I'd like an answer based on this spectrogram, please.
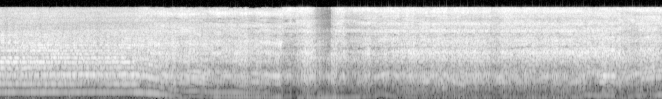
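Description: Parkside rotary tool with a small cut-off disc, running at a steady high pitch, then bogging down to a much lower, wavering pitch from about a second and a half in as it cuts into the heater element's metal pipe. Near the end it speeds up again as the disc comes free.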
